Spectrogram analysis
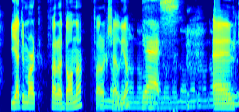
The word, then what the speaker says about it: Kvaratskhelia: Kvaratskhelia. Thank you. That was a great pronunciation.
